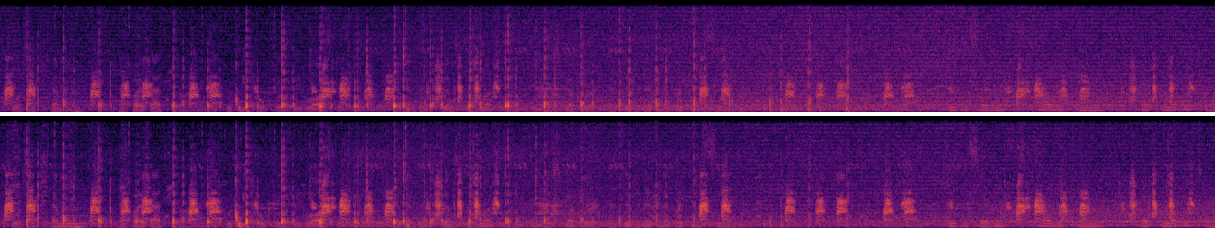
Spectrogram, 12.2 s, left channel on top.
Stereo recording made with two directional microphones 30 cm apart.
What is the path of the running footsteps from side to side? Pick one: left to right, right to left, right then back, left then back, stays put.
right to left.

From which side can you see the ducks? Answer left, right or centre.
right.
